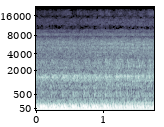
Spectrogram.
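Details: 2005 Ford F250 6.0 Powerstroke diesel that ran rough, then would not start: after priming and refilling the tank, it settles into a steady, deep, smooth rumble; the no-start was fuel starvation from an empty tank.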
